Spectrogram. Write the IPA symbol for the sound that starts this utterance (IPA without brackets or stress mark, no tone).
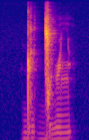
ɖ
